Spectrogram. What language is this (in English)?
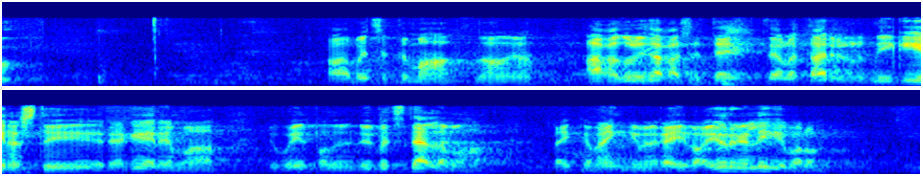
Estonian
